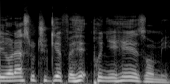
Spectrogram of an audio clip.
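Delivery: ordinary talk, nothing marked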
